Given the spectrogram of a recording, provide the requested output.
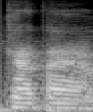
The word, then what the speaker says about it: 方: Yeah, so I guess the only strange thing here is that the noun, it is pronounced with kata, right?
